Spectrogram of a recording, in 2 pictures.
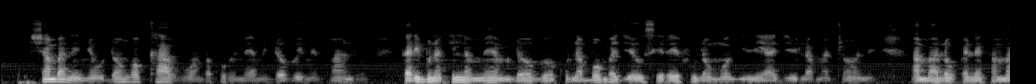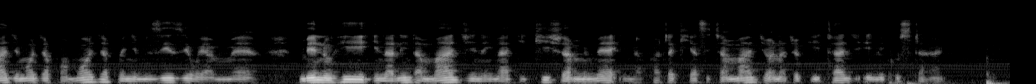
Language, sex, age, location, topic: Swahili, male, 25-35, Nairobi, agriculture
